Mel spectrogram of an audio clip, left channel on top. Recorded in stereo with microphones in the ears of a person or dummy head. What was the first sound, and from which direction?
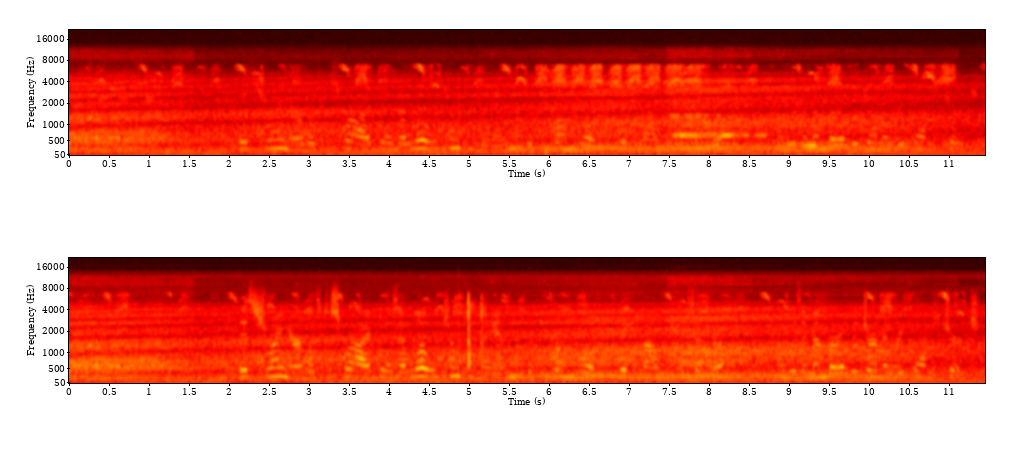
A vehicle, 10° right (ahead or behind).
